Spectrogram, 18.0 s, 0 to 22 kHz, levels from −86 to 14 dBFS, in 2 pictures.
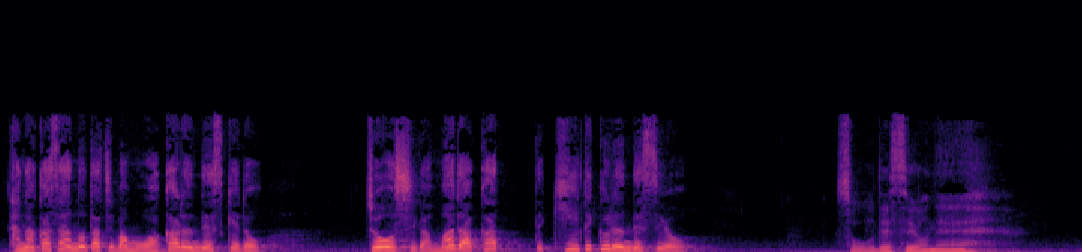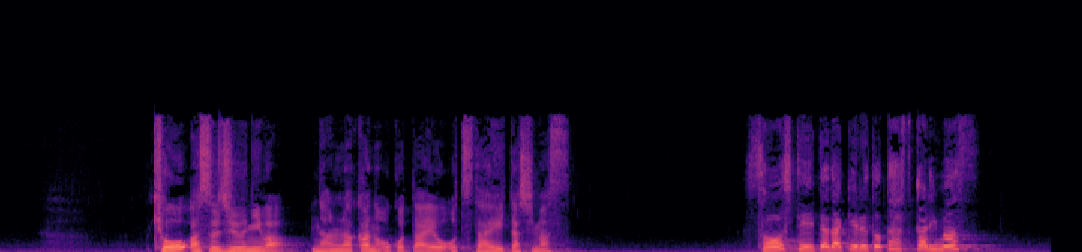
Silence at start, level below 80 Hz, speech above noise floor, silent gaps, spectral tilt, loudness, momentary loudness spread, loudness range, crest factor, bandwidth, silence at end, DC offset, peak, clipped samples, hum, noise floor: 0.1 s; -64 dBFS; 39 dB; none; -5.5 dB/octave; -23 LUFS; 13 LU; 12 LU; 20 dB; 12.5 kHz; 0.85 s; under 0.1%; -6 dBFS; under 0.1%; none; -62 dBFS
